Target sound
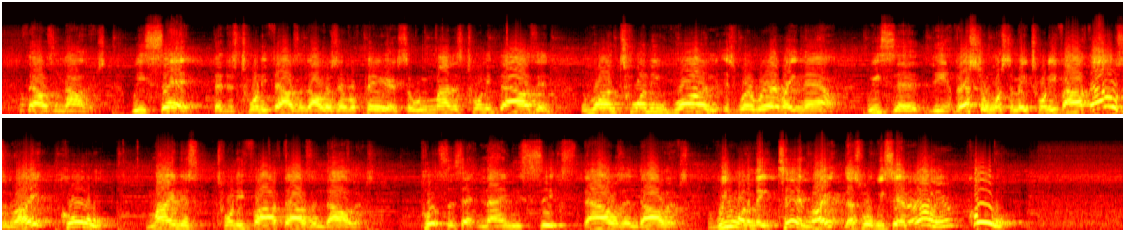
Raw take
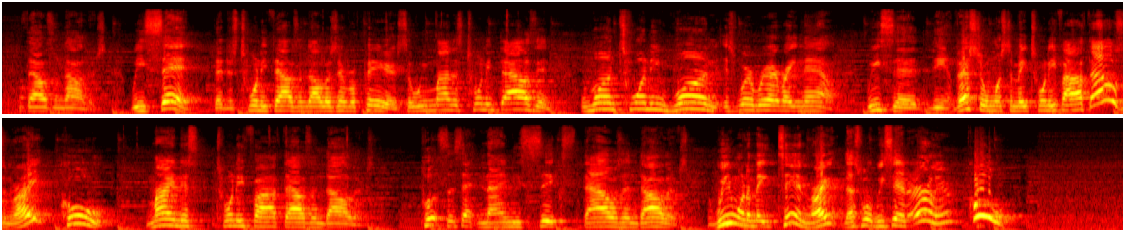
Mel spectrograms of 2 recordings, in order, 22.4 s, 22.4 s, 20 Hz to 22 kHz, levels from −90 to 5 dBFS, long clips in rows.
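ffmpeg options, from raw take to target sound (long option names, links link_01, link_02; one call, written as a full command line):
ffmpeg -i in.wav -filter_complex "[0:a]asplit=2[link_01][link_02];[link_02]highpass=frequency=720:poles=1,volume=24dB,asoftclip=type=tanh:threshold=-6.5dB[link_03];[link_01][link_03]amix=inputs=2:normalize=0,lowpass=frequency=2100:poles=1,volume=-6dB,highshelf=frequency=3600:width_type=q:width=3:gain=7,asetrate=26222,aresample=44100,atempo=1.68179" out.wav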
